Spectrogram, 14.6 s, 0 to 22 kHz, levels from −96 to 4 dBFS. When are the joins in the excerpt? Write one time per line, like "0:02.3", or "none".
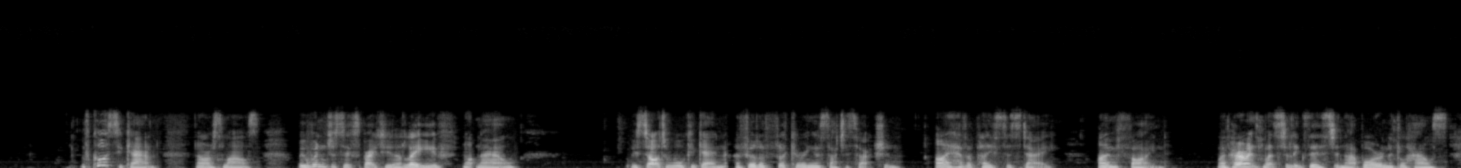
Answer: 0:07.3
